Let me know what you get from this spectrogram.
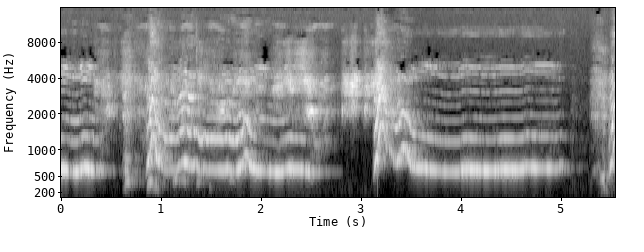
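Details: Pet dog howling in response to a smoke detector; sustained wavering howls with rich overtones, one long howl rising then held steady for about two seconds, brief yips between, and a new howl starting at the end.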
